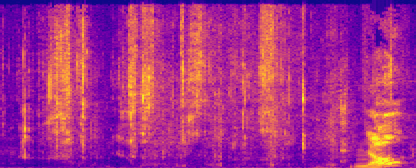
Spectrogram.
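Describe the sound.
Biting and crunching into squid-flavoured seafood chips: a crisp, brief crunch toward the end, following stretches of talking.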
